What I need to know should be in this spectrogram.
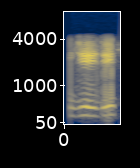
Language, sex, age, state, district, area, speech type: Urdu, male, 18-30, Delhi, Central Delhi, urban, conversation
